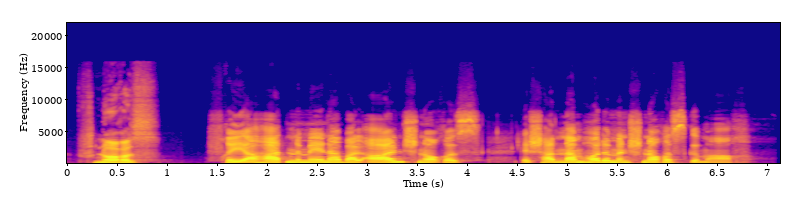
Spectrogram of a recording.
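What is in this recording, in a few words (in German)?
"schnorres", wittlicher woerterbuch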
